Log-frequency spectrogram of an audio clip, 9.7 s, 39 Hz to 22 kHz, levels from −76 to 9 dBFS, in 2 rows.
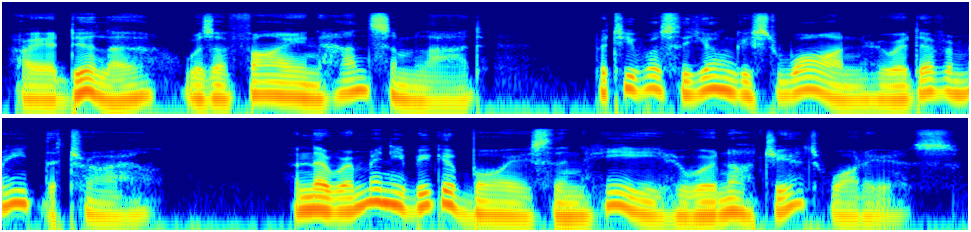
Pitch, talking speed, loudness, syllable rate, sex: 115 Hz, 190 wpm, -19 LUFS, 5.5 syllables/s, male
